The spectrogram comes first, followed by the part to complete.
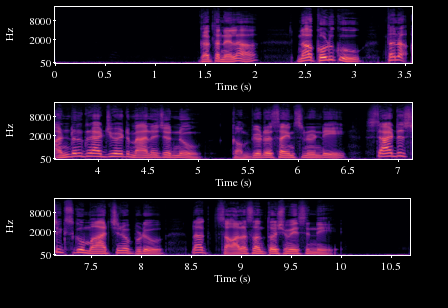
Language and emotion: Telugu, happy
